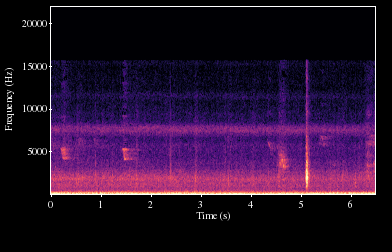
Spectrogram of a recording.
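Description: Quiet outdoor ambience: a low steady rumble with a few short, high bird chirps spread through, and a sharp click about five seconds in.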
